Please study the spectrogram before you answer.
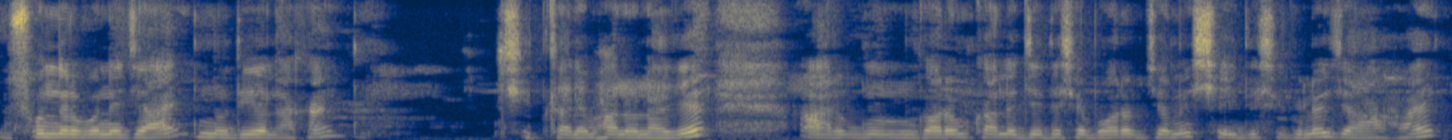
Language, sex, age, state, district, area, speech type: Bengali, female, 30-45, West Bengal, Dakshin Dinajpur, urban, spontaneous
